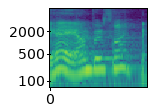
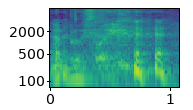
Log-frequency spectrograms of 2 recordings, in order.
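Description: First: It is said in a normal, casual voice. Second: It is said in a gruff Batman voice.

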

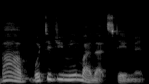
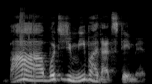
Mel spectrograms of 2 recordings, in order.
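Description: First: It is said in a neutral, asking tone. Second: It is said in an accusatory tone.

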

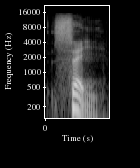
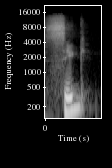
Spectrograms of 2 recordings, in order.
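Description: First: The word ends with a vowel, no g sound. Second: The word ends with a hard g sound. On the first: The speaker calls it right. "but sig" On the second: The speaker calls it wrong. "not pronounced like sig"

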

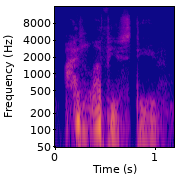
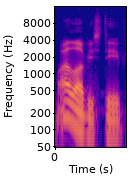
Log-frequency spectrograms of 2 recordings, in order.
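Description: First: It is said with intense, heartfelt feeling. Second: It is said casually, without much feeling.

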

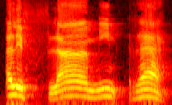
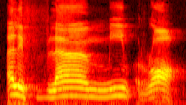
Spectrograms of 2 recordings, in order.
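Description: First: The ra is said light, with a thin mouth. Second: The ra is said heavy, with a full mouth. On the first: "Tarqiq, light mouth" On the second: "With tafkhim, with heavy mouth"

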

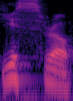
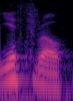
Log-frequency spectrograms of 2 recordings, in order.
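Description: First: The middle consonant is an s sound. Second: The middle consonant is a th sound. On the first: This is the Hebrew way of saying the name. "In the Hebrew, it's Yisro, as the S sound" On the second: This is the English way of saying the name. "In English, they pronounce it Yithro"

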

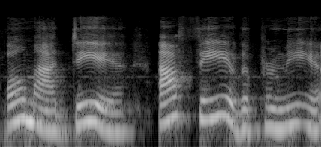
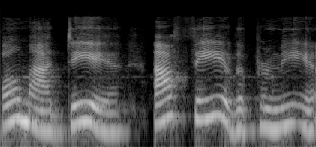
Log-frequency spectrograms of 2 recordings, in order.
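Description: First: Southern drawl with soft, subtle R sounds. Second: Southern drawl with soft, subtle R sounds.

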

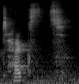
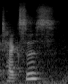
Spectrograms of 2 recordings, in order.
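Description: First: The word ends in a tight cluster without extra vowel. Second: An extra vowel is inserted, sounding like Texas. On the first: "they text me or texts" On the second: "They say, like, Texas"

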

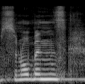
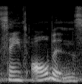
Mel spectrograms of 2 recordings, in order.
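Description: First: The name is run together into two syllables. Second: The name is said in full, word by word. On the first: The speaker calls it right. "Snorbins, I got to say it like that" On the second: The speaker calls it wrong. "I'm so happy to be here at St. Albans"

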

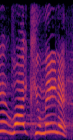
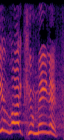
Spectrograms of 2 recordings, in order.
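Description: Both takes have the same delivery.

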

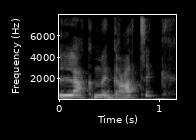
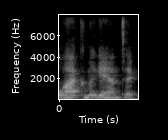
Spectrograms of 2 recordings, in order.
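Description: First: The name is said with a French pronunciation. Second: The name is said with an English pronunciation. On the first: "the French pronunciation is like" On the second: "Anglo-Canadians, from what I can tell, Erica pronounces it"

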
